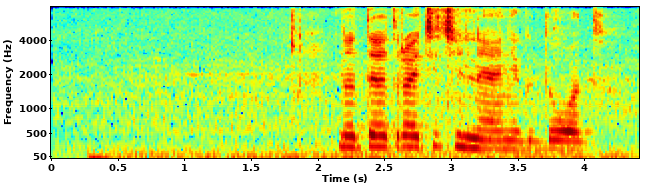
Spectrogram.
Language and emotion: Russian, angry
